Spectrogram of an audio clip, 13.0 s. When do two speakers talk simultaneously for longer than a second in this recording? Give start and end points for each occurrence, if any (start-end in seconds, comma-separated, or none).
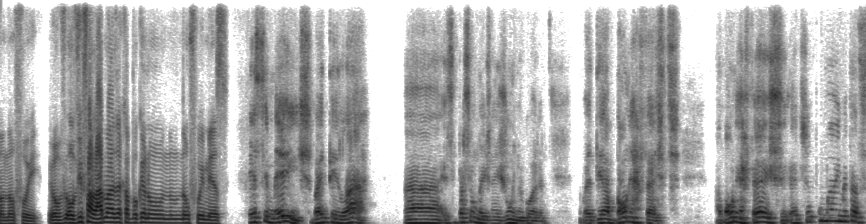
none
